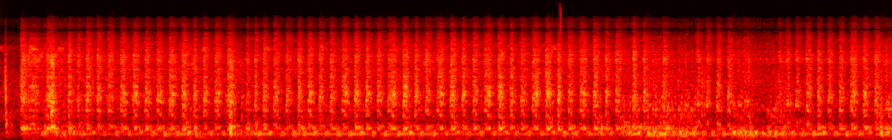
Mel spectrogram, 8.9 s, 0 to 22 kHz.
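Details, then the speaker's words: 2012 Ford Focus flooded to the roof in Hurricane Helene, engine still water-flooded, ignition on, throttle body heard moving, clutch in, in neutral: long even starter churn with compression pulses, then uneven firing before it finally catches and runs. "it's going to run it's trying to fire [Laughter] there it goes oh"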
